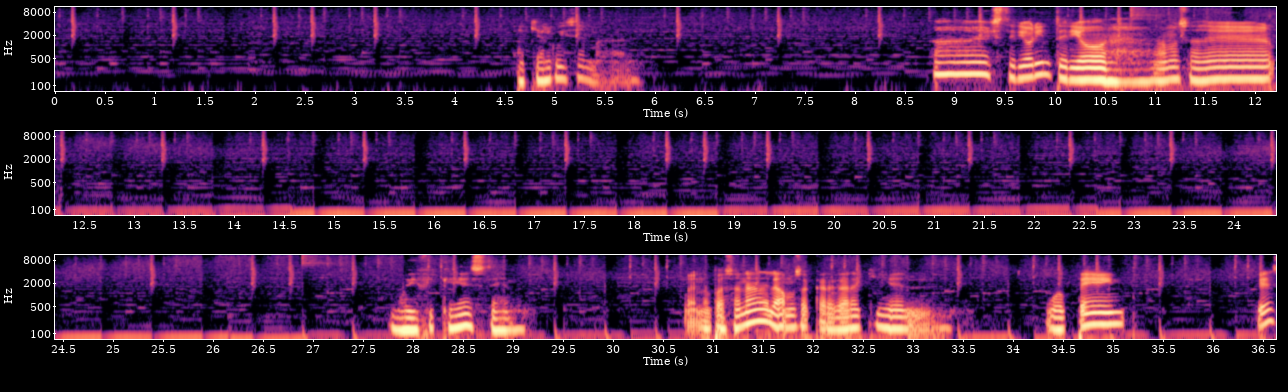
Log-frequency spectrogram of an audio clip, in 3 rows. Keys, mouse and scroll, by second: 0.1 click, 1.4 click, 2.0 middle click, 2.0 scroll down 1, 3.2 click, 4.2 click, 9.3 click, 11.9 click, 18.7 click, 19.5 click, 21.5 click, 26.3 click, 31.0 click, 32.1 middle click, 34.1 click.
